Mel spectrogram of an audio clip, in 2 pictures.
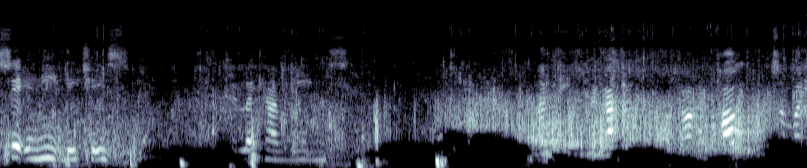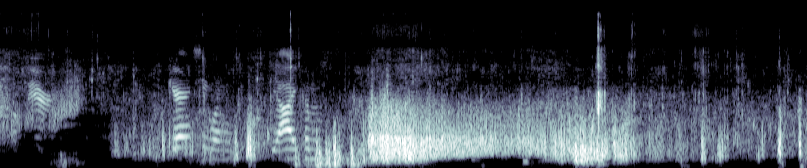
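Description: Shallow water laps gently at the shore.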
